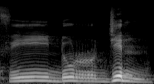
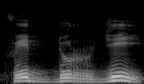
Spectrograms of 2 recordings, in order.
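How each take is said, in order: First: The noun ends with an -in sound. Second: The noun ends with an -i sound. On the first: The noun has no definite article. "fi durjin kalau dia tidak beralif lam" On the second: The noun carries the definite article. "tapi fi durji kalau dia beralif lam"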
